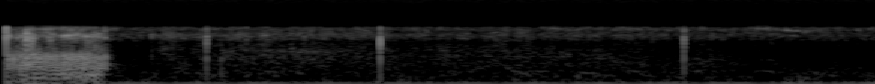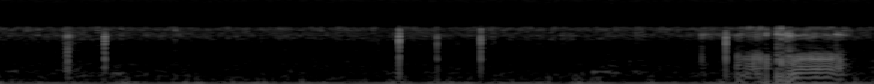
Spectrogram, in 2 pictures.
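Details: Sleeping pug gives two brief snorts with a steady low hum in between; snoring.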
